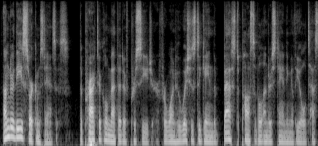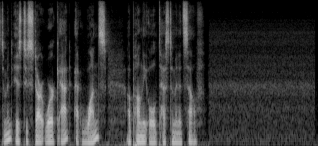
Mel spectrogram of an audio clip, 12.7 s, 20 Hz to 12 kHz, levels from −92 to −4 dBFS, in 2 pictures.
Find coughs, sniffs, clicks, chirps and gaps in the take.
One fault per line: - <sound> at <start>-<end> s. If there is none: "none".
none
